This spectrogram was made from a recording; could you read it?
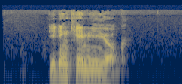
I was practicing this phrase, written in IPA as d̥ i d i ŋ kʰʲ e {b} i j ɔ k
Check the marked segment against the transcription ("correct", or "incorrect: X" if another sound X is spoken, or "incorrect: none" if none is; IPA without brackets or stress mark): incorrect: m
